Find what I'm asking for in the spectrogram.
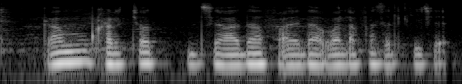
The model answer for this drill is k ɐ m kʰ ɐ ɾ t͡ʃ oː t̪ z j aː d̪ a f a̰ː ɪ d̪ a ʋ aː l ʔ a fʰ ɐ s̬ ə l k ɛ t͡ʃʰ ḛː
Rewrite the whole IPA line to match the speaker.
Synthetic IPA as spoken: k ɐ m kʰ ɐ ɾ t͡ʃ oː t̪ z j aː d̪ a f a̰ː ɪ d̪ a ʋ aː l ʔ a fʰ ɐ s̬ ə l k i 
